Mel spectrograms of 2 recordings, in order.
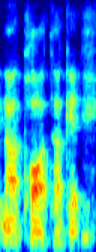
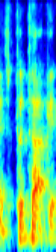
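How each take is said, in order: First: It is said the way outsiders say it. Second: It is said the way locals say it. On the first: This is how people from elsewhere say it. The speaker calls it wrong. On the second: This is how people in the state say it. The speaker calls it right.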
